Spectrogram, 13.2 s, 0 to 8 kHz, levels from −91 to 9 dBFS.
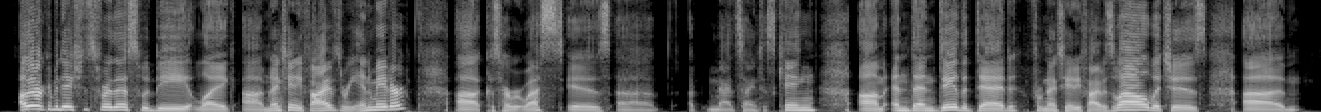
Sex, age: male, 20-39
